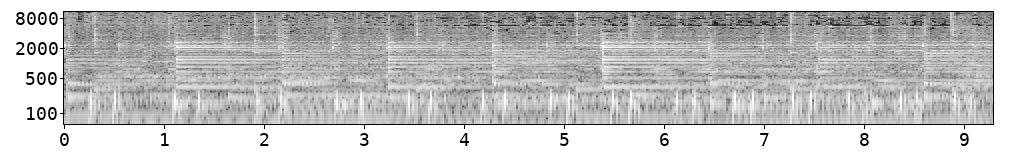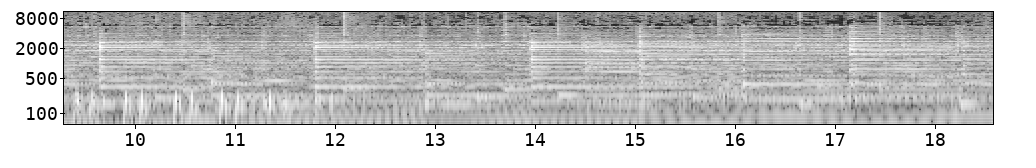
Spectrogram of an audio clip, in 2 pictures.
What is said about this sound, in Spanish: Siente a tu bebé. Trata de percibir el latido de su corazón.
